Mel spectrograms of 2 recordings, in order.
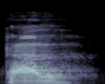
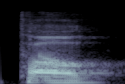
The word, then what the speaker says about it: Tal: Is it pronounced TA? Tata. Yeah. Tal. Tal.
